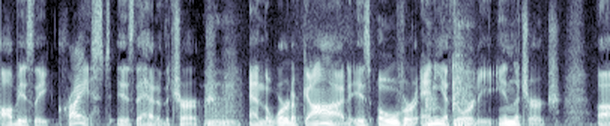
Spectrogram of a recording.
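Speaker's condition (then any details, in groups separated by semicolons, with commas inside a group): No condition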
